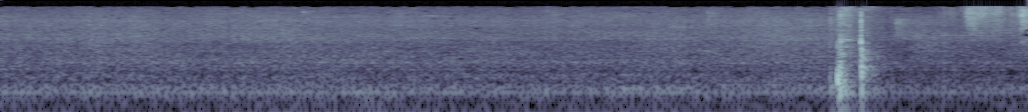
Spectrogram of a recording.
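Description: A steady low background hum, then two sharp knocks in quick succession about four seconds in.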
